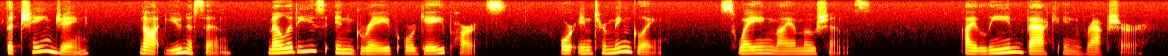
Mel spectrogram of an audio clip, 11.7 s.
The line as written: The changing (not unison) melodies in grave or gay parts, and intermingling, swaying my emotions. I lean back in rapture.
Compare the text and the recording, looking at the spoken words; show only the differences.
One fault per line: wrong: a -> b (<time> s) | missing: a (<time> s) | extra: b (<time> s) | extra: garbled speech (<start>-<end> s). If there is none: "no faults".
wrong: and -> or (5.6 s)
